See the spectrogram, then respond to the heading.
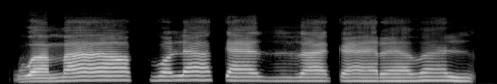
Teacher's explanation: خا حروف مستعلیہ میں سے ہے اور قاف بھی حروف مستعلیہ میں سے ہے، دونوں کو پر پڑھنا ہے، لام درمیان میں بریک ہے۔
